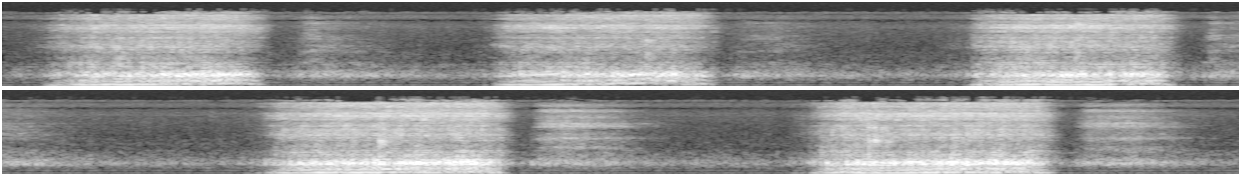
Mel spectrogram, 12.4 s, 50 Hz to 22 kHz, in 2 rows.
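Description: Loud, rough snores on each breath in, about 23 a minute, with softer breaths out between them; steady snoring.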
